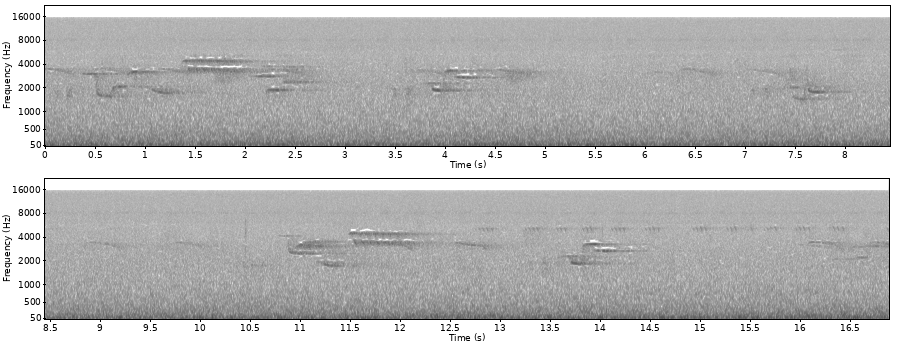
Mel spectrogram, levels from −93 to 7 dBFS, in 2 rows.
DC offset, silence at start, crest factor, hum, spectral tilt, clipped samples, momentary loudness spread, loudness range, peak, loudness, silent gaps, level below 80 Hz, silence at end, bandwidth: under 0.1%; 0 s; 14 dB; none; -3.5 dB/octave; under 0.1%; 4 LU; 2 LU; -20 dBFS; -33 LUFS; none; -38 dBFS; 0 s; 16 kHz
